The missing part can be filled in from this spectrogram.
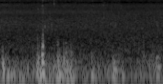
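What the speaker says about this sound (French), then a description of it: "Très puissantes rafales de vent." Strong gusts from storm Louis buffet the microphone outdoors, producing low rumbling bursts that rise and fall unevenly over a couple of seconds, close and fairly loud, with no voices.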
